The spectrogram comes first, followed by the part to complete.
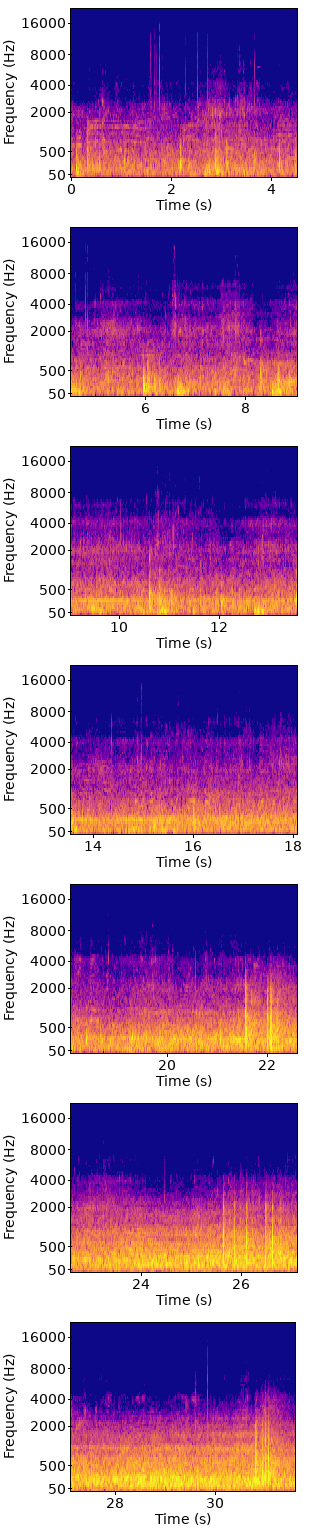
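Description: Scattered distant firework bangs, a dozen or so single reports spread irregularly, over a steady outdoor background with a low engine drone that grows louder in the second half.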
